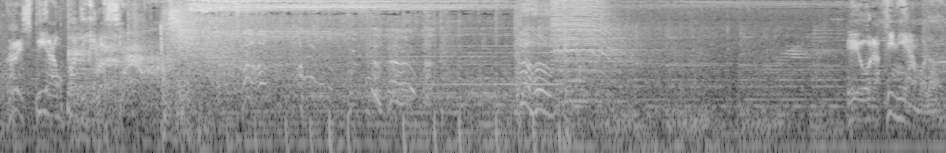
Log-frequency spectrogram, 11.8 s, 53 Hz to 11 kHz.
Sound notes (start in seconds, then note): 2.0 gas hissing; 3.6 coughing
